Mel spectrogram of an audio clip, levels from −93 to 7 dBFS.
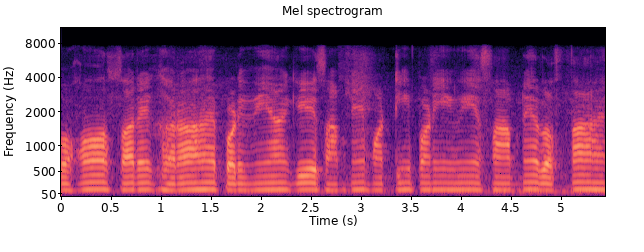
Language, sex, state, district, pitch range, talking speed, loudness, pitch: Hindi, male, Odisha, Nuapada, 130-135 Hz, 145 wpm, -18 LUFS, 135 Hz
